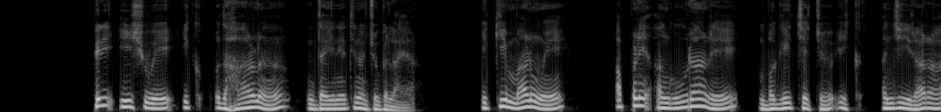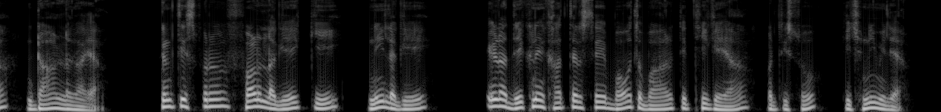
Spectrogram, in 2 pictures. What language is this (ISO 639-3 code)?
kfs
